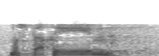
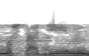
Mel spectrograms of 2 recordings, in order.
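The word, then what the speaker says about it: الْمُسْتَقِيمَ: Nah, contoh pulang yang membatalkan Fatihah misalnya mustaqim jadinya misalnya bujur gitu dibacanya mustajim jadinya.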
